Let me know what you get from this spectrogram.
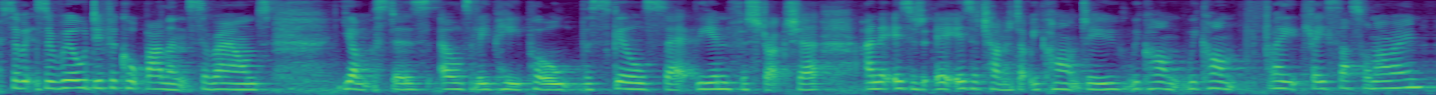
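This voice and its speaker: A woman's voice: medium pitch, steady tone, moderate pace, creaky. A woman on a podcast panel speaks earnestly, laying out a series of concerns in a mid-range voice. Faint background noise runs beneath her. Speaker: panel guest. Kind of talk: panel discussion.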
